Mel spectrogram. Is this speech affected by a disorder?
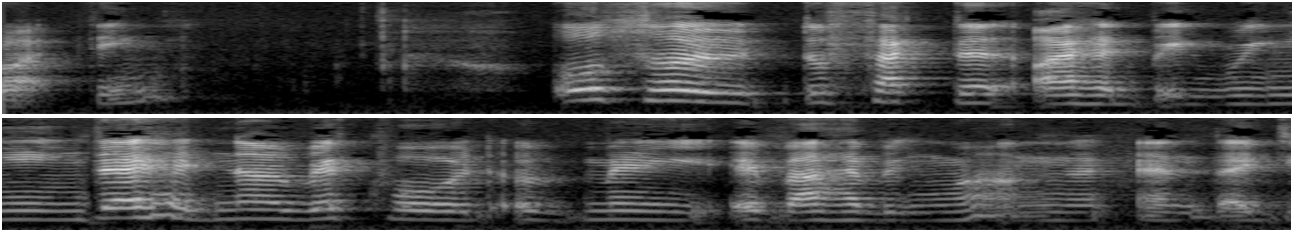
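Yes: cerebral palsy; wheelchair user.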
